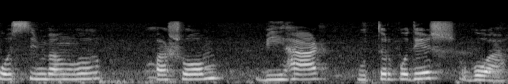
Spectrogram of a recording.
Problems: none marked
